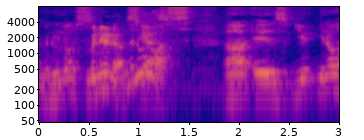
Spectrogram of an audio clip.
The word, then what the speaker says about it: Menounos: Menounos, yes.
